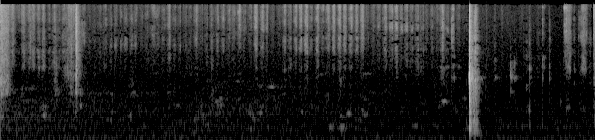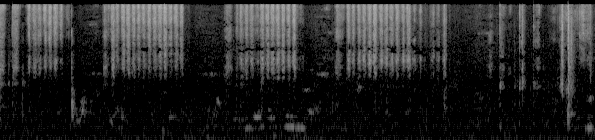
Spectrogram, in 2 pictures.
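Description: Scrubbing a degreaser-coated surface by hand, in short scratchy bursts of a second or two with pauses between, and one sharp knock about nine seconds in.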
